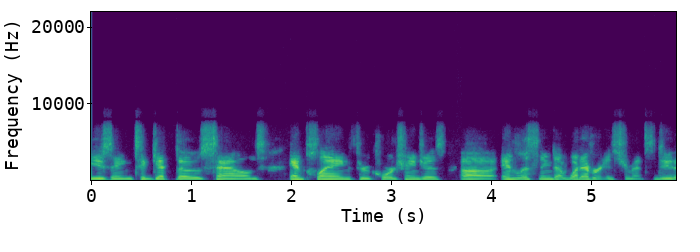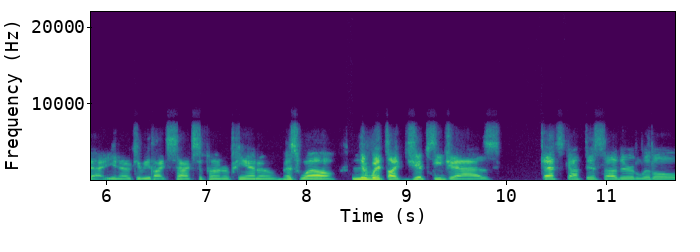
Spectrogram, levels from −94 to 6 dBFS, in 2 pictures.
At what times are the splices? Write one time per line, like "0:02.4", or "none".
0:03.6
0:08.4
